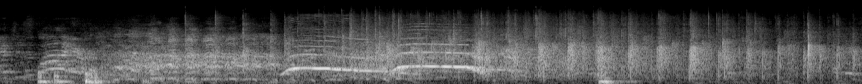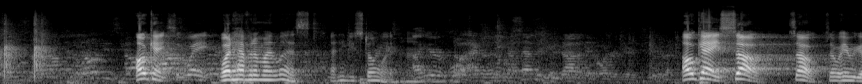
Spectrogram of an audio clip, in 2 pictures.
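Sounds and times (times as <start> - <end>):
speech: 0.4 - 1.1, 10.0 - 13.5, 15.4 - 17.2
laughter and voices: 0.4 - 3.4
audience clapping: 0.4 - 9.3
sustained high cheer: 1.1 - 8.6.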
